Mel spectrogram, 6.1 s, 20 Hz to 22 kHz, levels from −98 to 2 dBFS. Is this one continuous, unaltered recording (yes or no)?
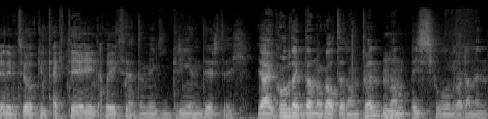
no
